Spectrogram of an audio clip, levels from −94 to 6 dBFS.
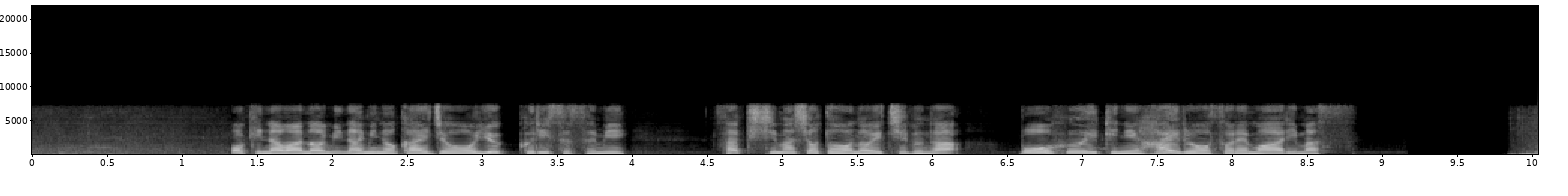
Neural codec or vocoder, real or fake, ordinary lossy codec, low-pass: codec, 44.1 kHz, 7.8 kbps, Pupu-Codec; fake; none; 7.2 kHz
